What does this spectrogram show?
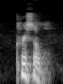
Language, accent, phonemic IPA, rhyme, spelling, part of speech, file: English, Southern England, /ˈbɹɪsəl/, -ɪsəl, bristle, noun / verb, LL-Q1860 (eng)-bristle.wav
- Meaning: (noun) 1. A stiff or coarse hair on a nonhuman mammal or on a plant 2. A chaeta: an analogous filament on arthropods, annelids, or other animals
